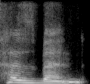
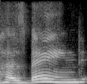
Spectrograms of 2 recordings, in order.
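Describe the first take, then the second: First: The second syllable has a reduced schwa vowel. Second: The second syllable has a full, clear vowel. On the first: The speaker calls it right. "it's husband, ... more like a schwa" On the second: The speaker calls it wrong. "It's not husband"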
